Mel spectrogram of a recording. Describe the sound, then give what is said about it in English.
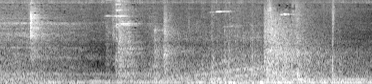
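An elevator's sliding door rumbles over a steady low mechanical hum, with a few brief airy swishes and a soft clunk as the panels move, moderately loud, with no voices. “This elevator will take us near the cold storage.”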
